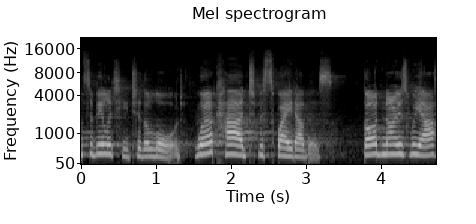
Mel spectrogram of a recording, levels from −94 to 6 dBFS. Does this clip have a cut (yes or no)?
yes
